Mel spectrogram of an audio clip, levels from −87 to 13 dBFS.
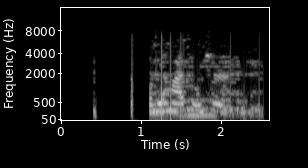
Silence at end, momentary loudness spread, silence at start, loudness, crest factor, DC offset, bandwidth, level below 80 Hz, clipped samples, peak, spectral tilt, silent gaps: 0.1 s; 24 LU; 0.4 s; -19 LUFS; 20 dB; under 0.1%; 7.6 kHz; -52 dBFS; under 0.1%; -2 dBFS; -6.5 dB/octave; 0.48-0.75 s, 1.01-1.09 s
